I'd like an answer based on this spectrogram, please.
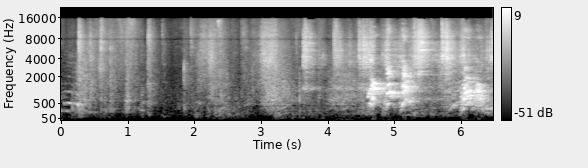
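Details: Golden Retriever puppies aged eight and a half weeks, hopping up and down before feeding in Haute-Savoie, France, January: rough, noisy barks that build and grow louder toward the end, with some voices in the background.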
